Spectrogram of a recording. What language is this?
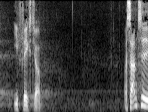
Danish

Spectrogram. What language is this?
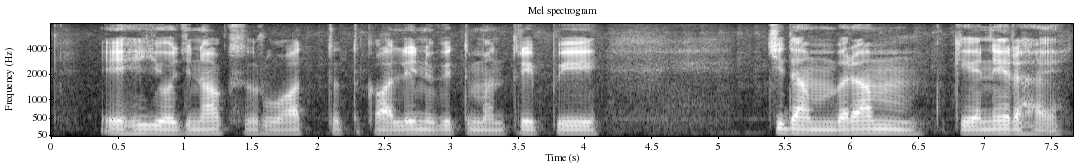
Maithili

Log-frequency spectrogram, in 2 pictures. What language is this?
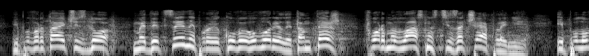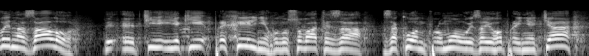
Ukrainian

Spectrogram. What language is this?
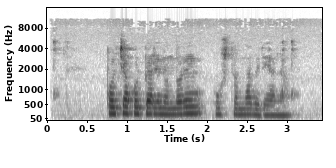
Basque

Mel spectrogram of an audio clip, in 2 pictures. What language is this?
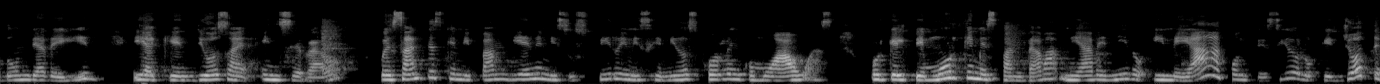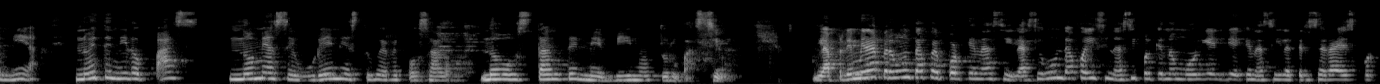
Spanish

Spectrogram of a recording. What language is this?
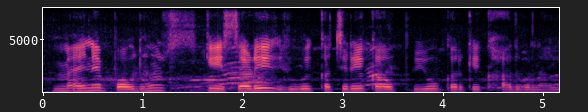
Hindi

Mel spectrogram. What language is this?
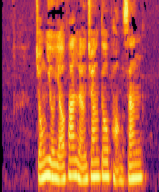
Cantonese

